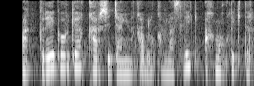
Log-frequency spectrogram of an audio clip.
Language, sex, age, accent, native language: Uzbek, female, 18-24, Namangan, Uzbek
